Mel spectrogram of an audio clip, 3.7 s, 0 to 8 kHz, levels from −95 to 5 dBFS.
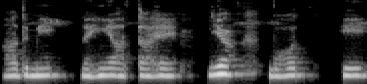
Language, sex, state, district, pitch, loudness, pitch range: Hindi, female, Bihar, Lakhisarai, 210 Hz, -24 LUFS, 205-220 Hz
